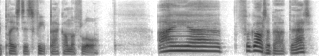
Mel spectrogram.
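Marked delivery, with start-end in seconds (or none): 2.4-4.7 awkward, halting ranger voice; embarrassed, caught out; sheepish ranger. A narrator's reading. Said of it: "He cleared his throat".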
